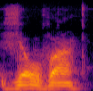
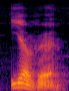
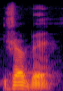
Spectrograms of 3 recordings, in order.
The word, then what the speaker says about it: Javé: Entretanto, aos poucos esse nome vem sendo substituído pela forma Iavé ou Javé, que é a pronúncia mais próxima do original.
